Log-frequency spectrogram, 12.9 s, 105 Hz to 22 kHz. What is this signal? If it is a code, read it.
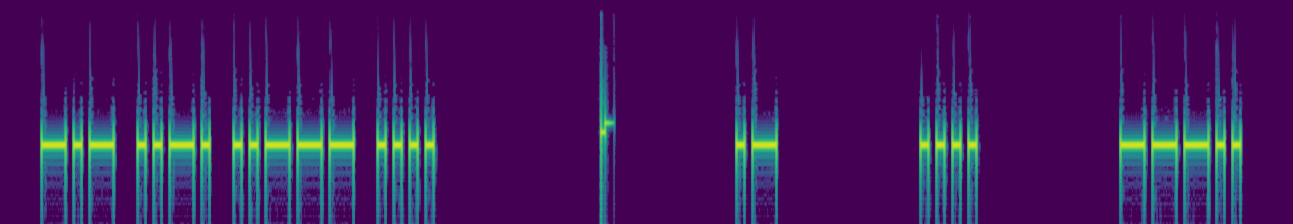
Morse code, heard as a keyed tone, about 15 wpm, spaced as for 9 wpm, 700 Hz. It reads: KF2H AH8
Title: USA Call Signs - 4 Characters - 6x Character Spacing - 15wpm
